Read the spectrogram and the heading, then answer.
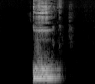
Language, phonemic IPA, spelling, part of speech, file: Bengali, /u/, উ, character, LL-Q9610 (ben)-উ.wav
- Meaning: The fifth character in the Bengali abugida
